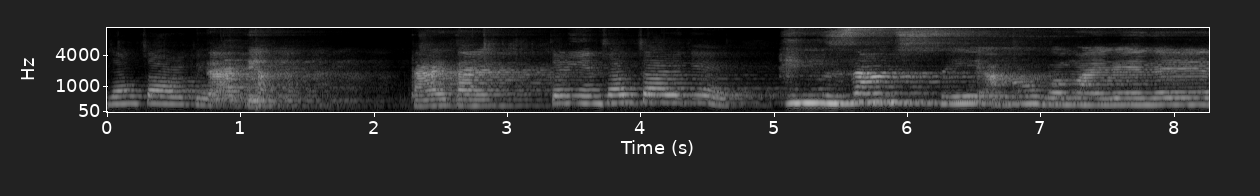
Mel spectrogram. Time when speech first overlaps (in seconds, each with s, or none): none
